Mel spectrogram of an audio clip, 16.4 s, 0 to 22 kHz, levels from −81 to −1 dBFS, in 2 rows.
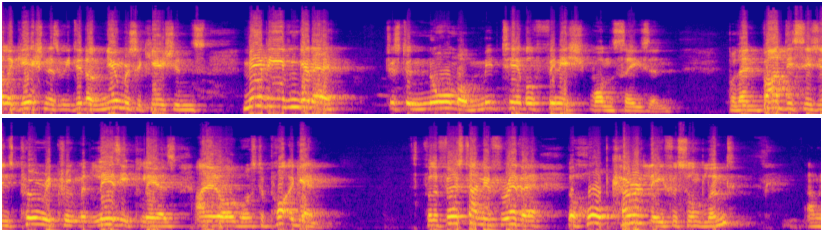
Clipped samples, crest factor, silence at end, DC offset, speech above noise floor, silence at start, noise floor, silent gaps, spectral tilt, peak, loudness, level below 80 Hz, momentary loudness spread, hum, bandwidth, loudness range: under 0.1%; 10 dB; 0 s; under 0.1%; 42 dB; 0 s; -52 dBFS; none; -2.5 dB/octave; 0 dBFS; -9 LUFS; -34 dBFS; 9 LU; none; 18.5 kHz; 3 LU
